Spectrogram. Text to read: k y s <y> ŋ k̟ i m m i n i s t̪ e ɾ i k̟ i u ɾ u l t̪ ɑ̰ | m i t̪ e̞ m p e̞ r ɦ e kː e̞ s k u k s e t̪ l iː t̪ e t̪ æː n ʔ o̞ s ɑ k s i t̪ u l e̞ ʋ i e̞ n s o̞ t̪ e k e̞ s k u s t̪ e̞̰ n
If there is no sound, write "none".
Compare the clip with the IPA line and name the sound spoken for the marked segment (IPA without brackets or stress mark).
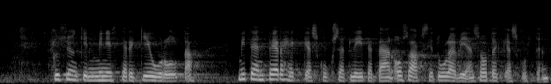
y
